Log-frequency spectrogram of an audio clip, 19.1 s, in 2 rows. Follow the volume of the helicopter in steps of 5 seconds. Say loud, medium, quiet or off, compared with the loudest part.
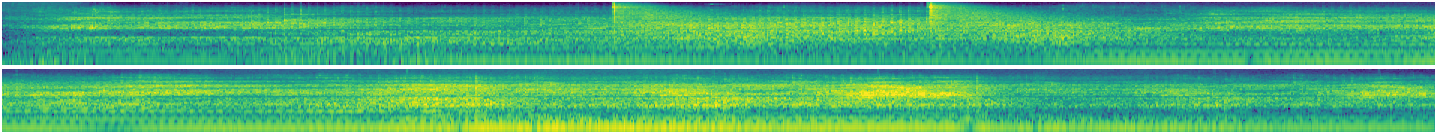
medium, medium, loud, loud.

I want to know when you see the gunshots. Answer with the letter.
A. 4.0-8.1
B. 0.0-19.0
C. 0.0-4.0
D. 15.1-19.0
A.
